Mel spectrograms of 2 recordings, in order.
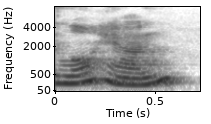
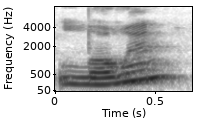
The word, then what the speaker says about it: Lohan: We've been saying Lindsay Lohan, but it's Lindsay Lohan? Yeah, like Lowen. Yes.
